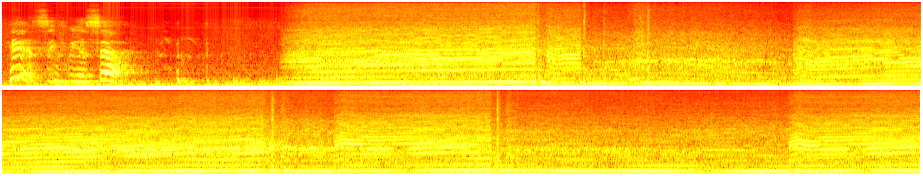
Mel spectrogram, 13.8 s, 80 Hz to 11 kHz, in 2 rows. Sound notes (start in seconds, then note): 1.5 engine revving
